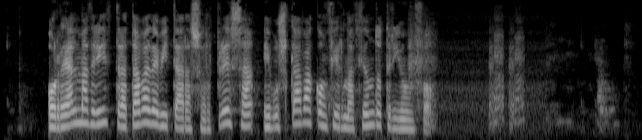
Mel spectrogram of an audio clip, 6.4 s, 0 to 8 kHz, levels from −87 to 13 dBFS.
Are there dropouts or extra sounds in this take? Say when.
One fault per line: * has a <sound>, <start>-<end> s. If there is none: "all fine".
* has a laugh, 4.9-5.3 s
